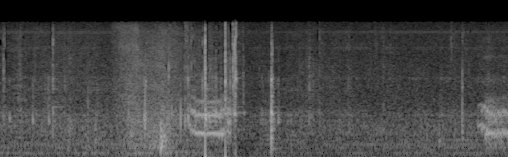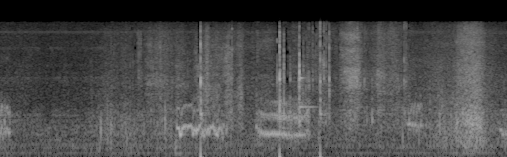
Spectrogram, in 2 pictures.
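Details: Cat in heat kept indoors with a ferret, giving short low moaning yowls at intervals, each about half a second long, with tapping, rustling and small clicks in a quiet room.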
